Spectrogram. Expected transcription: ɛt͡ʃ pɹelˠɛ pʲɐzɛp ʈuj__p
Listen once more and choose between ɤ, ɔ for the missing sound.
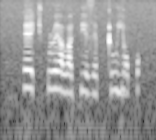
ɔ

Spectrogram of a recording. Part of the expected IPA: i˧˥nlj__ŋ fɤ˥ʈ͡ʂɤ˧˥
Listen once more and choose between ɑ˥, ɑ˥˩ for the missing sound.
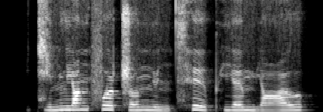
ɑ˥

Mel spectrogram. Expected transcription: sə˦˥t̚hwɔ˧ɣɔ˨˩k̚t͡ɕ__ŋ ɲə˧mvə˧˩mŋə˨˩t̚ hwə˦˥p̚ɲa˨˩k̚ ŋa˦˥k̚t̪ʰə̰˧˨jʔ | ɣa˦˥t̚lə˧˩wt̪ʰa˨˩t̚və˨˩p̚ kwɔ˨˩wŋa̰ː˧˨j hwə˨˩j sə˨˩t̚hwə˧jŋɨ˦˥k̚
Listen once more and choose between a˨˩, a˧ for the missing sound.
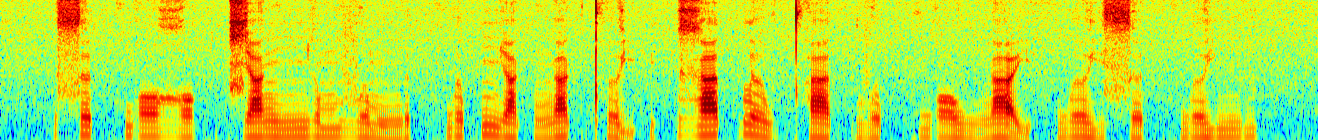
a˧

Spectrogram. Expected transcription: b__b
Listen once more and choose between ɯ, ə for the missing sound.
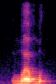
ə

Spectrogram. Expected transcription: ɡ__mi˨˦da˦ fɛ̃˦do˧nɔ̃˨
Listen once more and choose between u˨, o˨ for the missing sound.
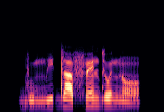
u˨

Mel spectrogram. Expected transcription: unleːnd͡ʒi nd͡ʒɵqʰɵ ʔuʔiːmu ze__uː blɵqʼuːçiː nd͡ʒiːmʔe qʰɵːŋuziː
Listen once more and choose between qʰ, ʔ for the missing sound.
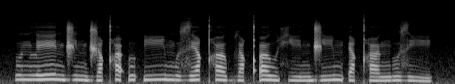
qʰ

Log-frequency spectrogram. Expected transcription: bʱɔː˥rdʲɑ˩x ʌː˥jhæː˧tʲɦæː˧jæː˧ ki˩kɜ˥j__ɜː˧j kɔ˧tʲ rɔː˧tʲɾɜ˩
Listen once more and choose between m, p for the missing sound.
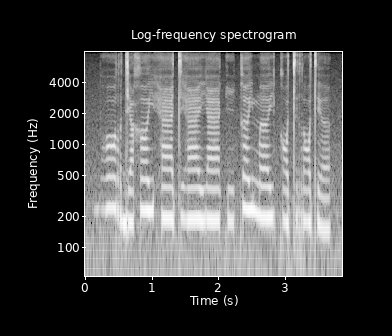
m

